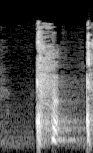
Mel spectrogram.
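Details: Two sharp, dry cough bursts in quick succession from an adult woman, part of a coughing fit during congressional hearing testimony.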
